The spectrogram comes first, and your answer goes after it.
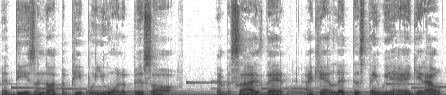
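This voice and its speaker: A man playing a menacing, coldly regretful mob enforcer in an audio story, speaking slowly and gravely over music. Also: extremely low pitch, fairly even intonation. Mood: grave menace. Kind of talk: dramatic audio story acting. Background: background music.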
